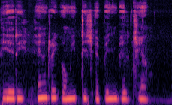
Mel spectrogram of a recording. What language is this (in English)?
Luo (Kenya and Tanzania)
